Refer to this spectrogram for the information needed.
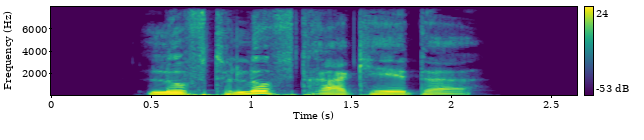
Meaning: air-to-air missile
- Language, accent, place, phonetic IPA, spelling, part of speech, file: German, Germany, Berlin, [ˈlʊftˈlʊftʁaˌkeːtə], Luft-Luft-Rakete, noun, De-Luft-Luft-Rakete.ogg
